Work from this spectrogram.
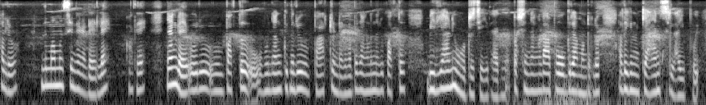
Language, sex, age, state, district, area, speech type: Malayalam, female, 45-60, Kerala, Alappuzha, rural, spontaneous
